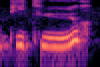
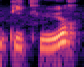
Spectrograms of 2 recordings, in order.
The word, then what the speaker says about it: piqûre: Faire une piqûre. Just pay attention to the accent on the U. Faire une piqûre.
